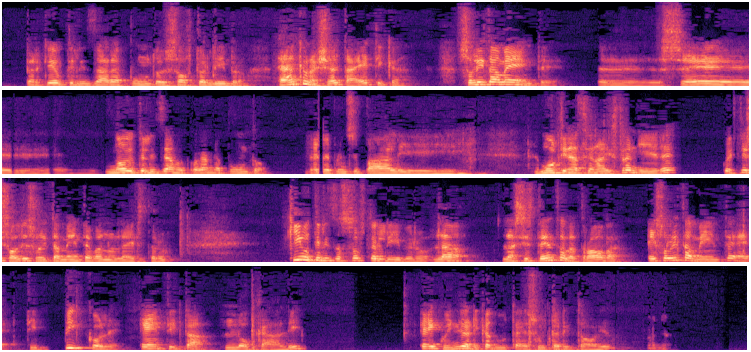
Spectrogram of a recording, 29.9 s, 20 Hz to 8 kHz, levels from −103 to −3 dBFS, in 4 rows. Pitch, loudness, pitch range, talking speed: 150 Hz, -20 LUFS, 135-185 Hz, 100 wpm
